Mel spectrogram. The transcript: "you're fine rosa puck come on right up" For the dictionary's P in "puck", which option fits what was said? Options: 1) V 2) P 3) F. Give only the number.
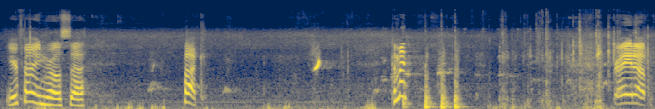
3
